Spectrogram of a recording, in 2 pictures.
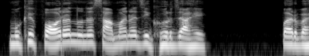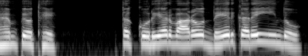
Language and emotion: Sindhi, fearful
